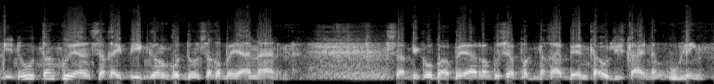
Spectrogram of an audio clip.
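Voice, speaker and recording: A man's voice: low-pitched, fairly even intonation, moderate pace, close to an everyday voice. A man with a Filipino accent playing a hard-pressed, practical working father in a radio drama. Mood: burdened, firm. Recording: noisy radio drama recording.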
